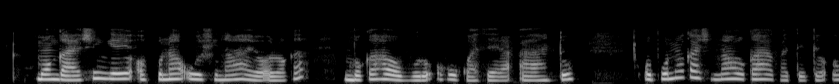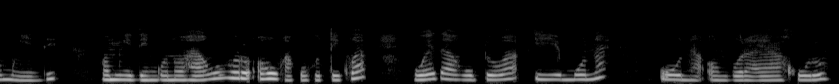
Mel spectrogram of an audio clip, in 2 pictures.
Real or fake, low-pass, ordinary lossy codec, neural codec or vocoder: real; 5.4 kHz; AAC, 32 kbps; none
